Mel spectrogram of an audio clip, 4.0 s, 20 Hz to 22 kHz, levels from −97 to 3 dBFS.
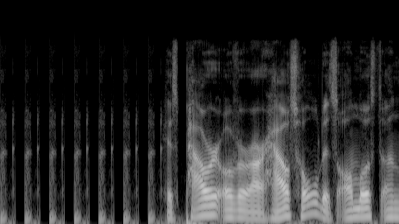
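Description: From the very start until 1.63 s, the speech stutters: a 145 ms burst repeats six times, each followed by about 102 ms of dead digital silence, every 247 ms. This stutter with silent gaps likely comes from a stalled stream replaying its last fragment, losing the audio in between.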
